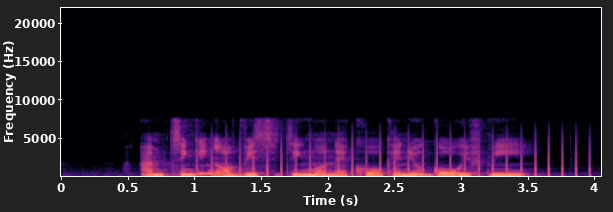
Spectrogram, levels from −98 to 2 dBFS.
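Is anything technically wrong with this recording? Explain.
Yes. From 1.02 s to 3.98 s a train of clicks runs over the speech: around thirty similar pulses at a regular 9.5 per second, peaking roughly 10 dB above the signal. It sounds like steady ticking, likely from electrical interference or a faulty connection or power supply.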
